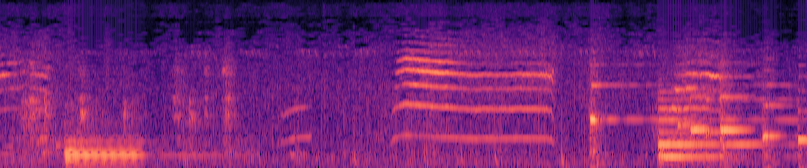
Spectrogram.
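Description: A cat meows repeatedly, several drawn-out, wavering cries in a row, fairly loud, with short pauses between them and no talking.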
